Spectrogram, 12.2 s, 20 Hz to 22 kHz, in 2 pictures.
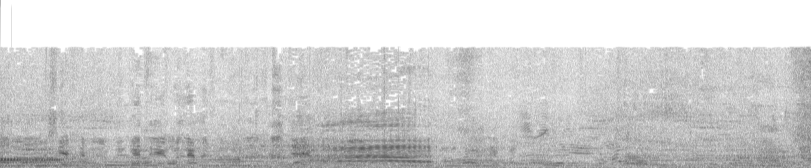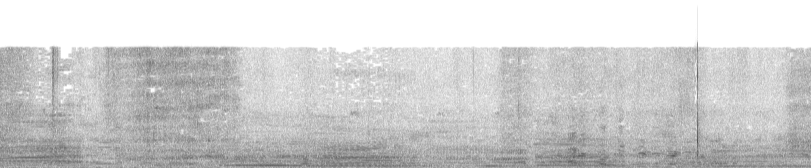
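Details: Sahiwal bull calves at a busy cattle market in Bangladesh, where Dhaka farmers buy them on 28 February 2025; drawn-out, steady moos rise from the herd, with a longer low call near the end over constant crowd chatter and murmur.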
